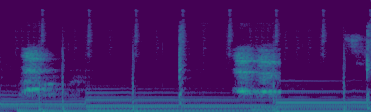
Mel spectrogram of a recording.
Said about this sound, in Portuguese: Desculpa se o cachorro está atrapalhando a gente um pouquinho, faz parte.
